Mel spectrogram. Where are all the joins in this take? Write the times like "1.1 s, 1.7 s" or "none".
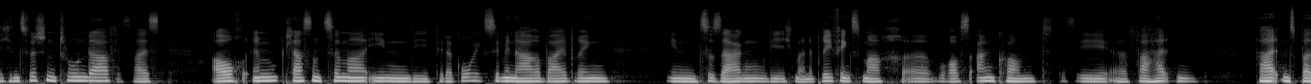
1.2 s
